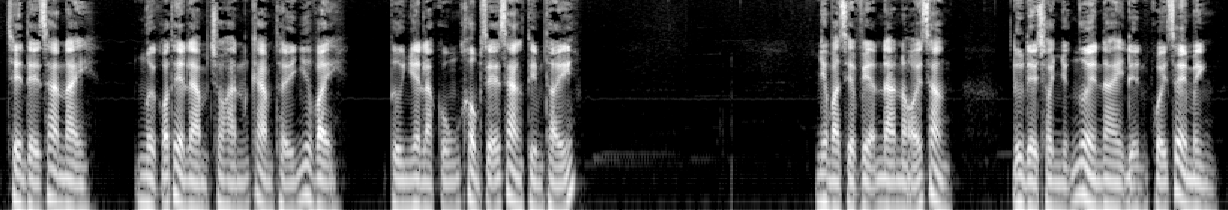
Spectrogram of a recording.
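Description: A male audiobook narrator reads a fantasy tale in a steady, even storytelling manner. His voice sits low. The recording is dry and close, with no room echo. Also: fairly quick, pauses often. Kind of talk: scripted narration.

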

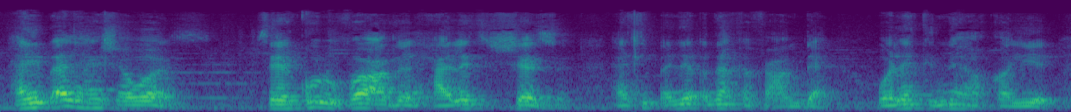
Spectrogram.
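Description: A man with an Egyptian Arabic accent lectures at a quick clip, lively and theatrical, slipping into quoted voices and repeating words to drill their pronunciation. The sound comes from an echoey lecture room with a faint hiss behind him. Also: mid-range voice. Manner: animated, acts out quoted dialogue and drills pronunciation. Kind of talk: university lecture on Arabic writing. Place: lecture hall.

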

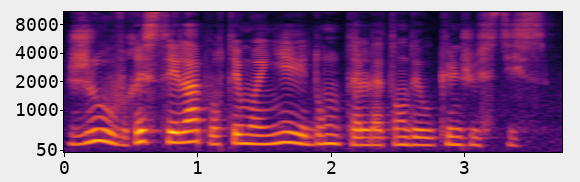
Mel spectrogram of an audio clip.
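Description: Woman reading a classic novel aloud. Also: medium pitch. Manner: measured, expressive reading. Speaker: audiobook reader.

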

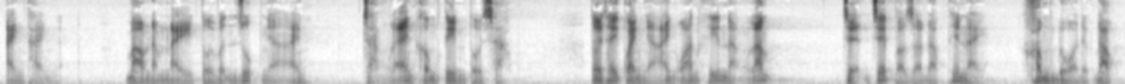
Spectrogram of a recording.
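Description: A man's voice: very animated, exaggerated voice. A man doing a grave old shaman. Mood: ominous, solemn. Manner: low, slow, solemn. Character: grave old village shaman, weary and ominous.

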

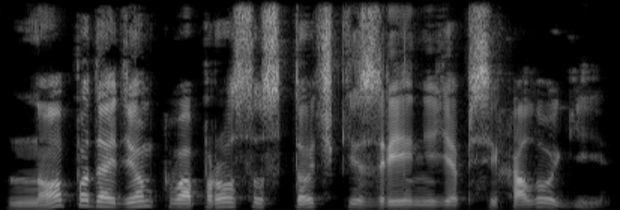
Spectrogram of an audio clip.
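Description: A man voicing a shrewd, calm detective who speaks in a measured, ironic way, in an audiobook. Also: mid-range voice, dry recording, clean studio sound, lightly acted.

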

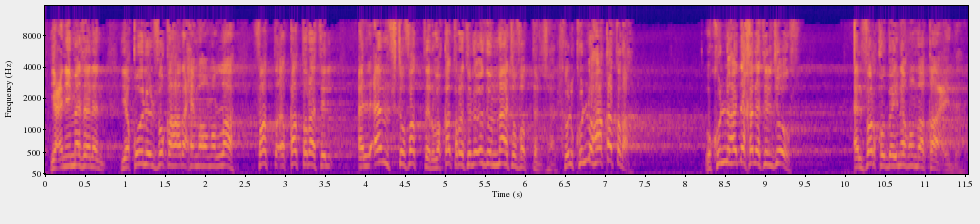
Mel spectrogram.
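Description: A man's voice: high voice, a little mellow. A middle-aged man with a Saudi accent giving a mosque lecture on jurisprudence, emphatic and repeating phrases to press his point on his students. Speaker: Islamic scholar teaching jurisprudence. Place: large mosque hall. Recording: reverberant mosque hall.

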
